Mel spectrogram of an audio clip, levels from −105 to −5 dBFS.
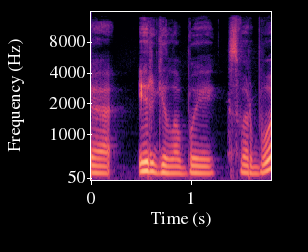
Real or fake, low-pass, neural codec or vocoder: real; 14.4 kHz; none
